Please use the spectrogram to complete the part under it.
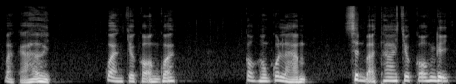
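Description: Male narrator plays a pleading young woman servant: sobbing, raised pitch. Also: lively intonation, moderate pace, gravelly, darkish tone, husky, exaggerated voice. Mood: tearful pleading. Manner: sobbing, begging.

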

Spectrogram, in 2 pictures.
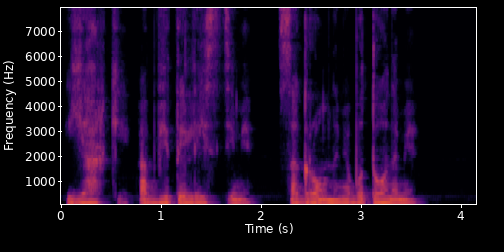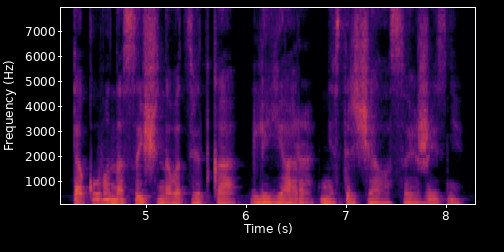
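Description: A woman reading a fantasy novel aloud in a calm, even narration. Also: on the low side, moderate pace, breathy edge. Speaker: audiobook narrator.

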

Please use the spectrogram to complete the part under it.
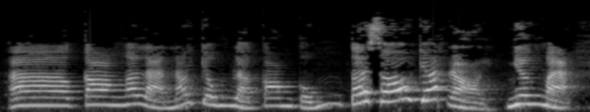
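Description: A woman's voice: high-pitched, big pitch swings, measured pace, fairly bright tone, heavily acted. A woman telling of a bitter young man's ghost. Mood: resentful. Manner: insistent, repeating himself.

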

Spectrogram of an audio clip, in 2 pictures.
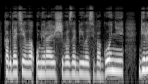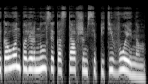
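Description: A woman's voice: fairly high pitch, a little fast, mellow, no room sound, studio quality. Woman reading an audiobook. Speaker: audiobook narrator. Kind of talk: scripted narration.

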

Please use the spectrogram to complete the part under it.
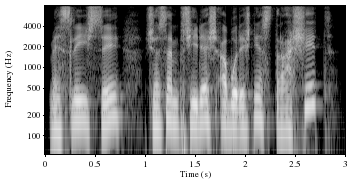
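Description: A man's voice: lively intonation, no echo, studio quality, lightly acted. Man voicing Devi, a fierce, mocking young woman. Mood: hissing. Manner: sharp, mocking and hissing, voice raised high. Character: fierce proud young woman moneylender, ex-student of magic.

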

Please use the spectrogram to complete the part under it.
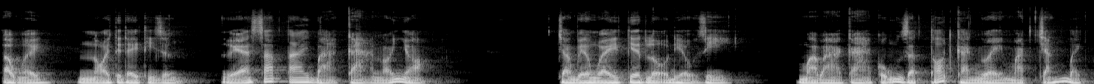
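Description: Man, audiobook narrator, very deep voice, dark tone, steady storytelling. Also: a little slow, breathy edge.

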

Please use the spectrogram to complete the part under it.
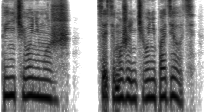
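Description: A woman narrator voicing a hurt young wife who quietly refuses to forgive her husband in an audiobook. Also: medium pitch, fast talker, gravelly, no room sound, studio quality, natural voice. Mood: sad firm. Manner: quiet, sad and steady.

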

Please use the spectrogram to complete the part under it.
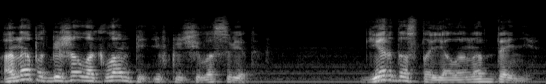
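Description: A man's voice: mid-range voice, sing-song, unhurried, slightly rough. A man narrating a crime story audiobook in a tense, dramatic reading.

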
